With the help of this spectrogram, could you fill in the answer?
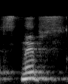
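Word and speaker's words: SNP: बोला क्लियर है बात एसएनपी इसको प्रोनाउंस कैसे करते हैं प्रोनाउंस एज अभी लास्ट में वापस टेली करवा देंगे आपको है ना प्रोनाउंसड एस स्निप्स भी बोल दिया जाता है इस मार्कर को शर्ट में जैसे आरपीडी को रैपिड बोल दिया था वैसे इसको स्निप्स य से क्वेश्चन बने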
